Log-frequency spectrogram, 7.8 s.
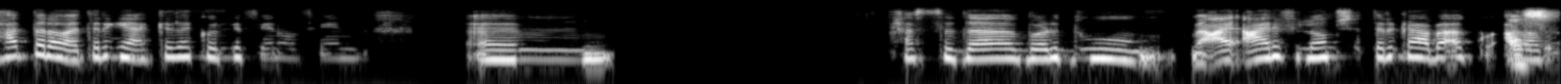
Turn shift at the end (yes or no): no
